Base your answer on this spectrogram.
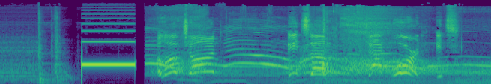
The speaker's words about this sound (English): Let me rewind the answering machine here.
